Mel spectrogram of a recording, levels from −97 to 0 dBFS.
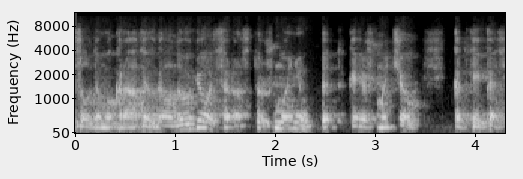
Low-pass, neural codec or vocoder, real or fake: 10.8 kHz; vocoder, 24 kHz, 100 mel bands, Vocos; fake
